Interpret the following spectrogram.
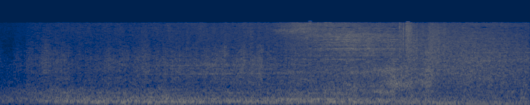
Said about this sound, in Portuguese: Esse é o som de um meteoro, para quem não identificou.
